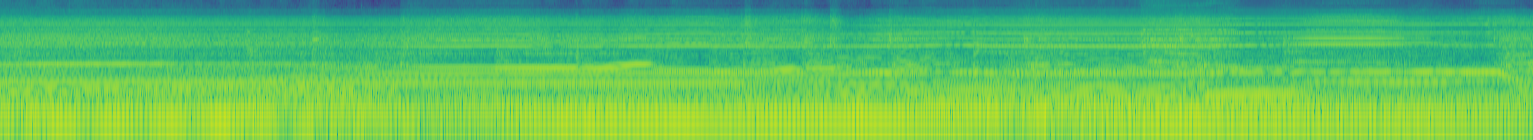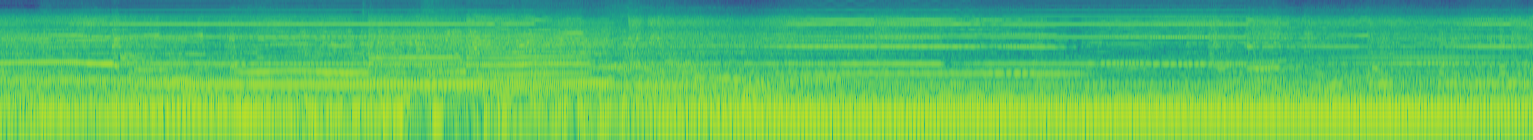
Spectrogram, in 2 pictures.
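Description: Distorted electric guitar rock music: long held notes that bend and slide in pitch over a steady low bass.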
